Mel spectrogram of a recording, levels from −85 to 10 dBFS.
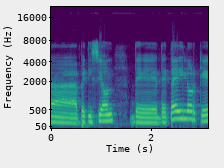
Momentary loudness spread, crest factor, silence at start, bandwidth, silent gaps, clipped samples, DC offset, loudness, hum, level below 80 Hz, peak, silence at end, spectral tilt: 6 LU; 10 dB; 0 s; 8.2 kHz; none; under 0.1%; under 0.1%; -16 LUFS; none; -44 dBFS; -4 dBFS; 0 s; -6 dB/octave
